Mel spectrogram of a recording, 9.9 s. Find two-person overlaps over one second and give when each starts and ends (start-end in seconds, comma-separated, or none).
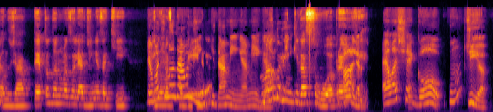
3.0-4.4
